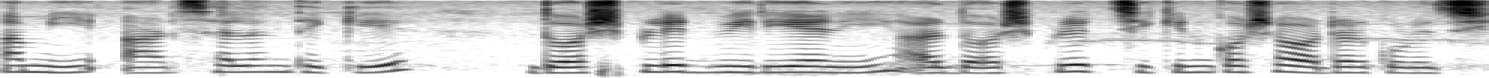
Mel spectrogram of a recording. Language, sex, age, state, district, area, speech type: Bengali, female, 45-60, West Bengal, Jhargram, rural, spontaneous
